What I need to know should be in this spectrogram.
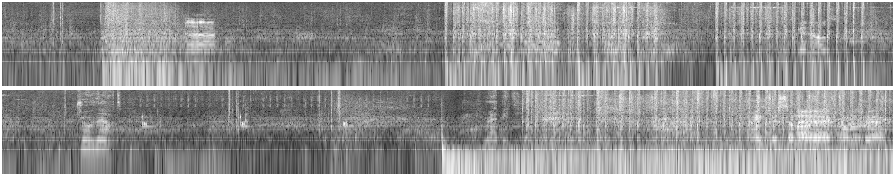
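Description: Rapid gunfire bursts loudly and close by.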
